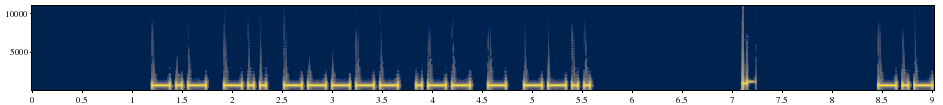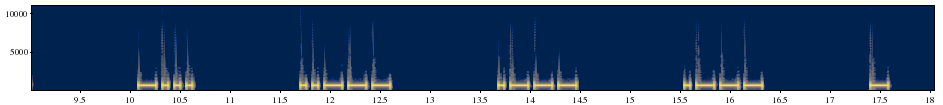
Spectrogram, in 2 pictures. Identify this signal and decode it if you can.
Morse code, heard as a keyed tone, about 20 wpm, spaced as for 10 wpm, 700 Hz. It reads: KD0WTZ KB2JJT
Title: USA Call Signs - 6 Characters - 6x Character Spacing - 20wpm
